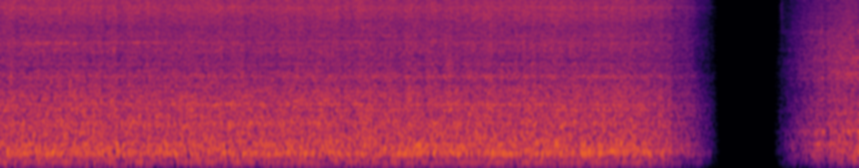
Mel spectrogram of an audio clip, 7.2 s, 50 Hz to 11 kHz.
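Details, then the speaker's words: 2001 GMC Sierra 2500HD, cold day, idling just over 750 rpm, heard from outside: steady, even idle with no knocks or misses, smooth hum before it cuts out. Normal idle. "it's a little cold today i'm idling just a little over about 750 rpm so this is what it sounds like inside"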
